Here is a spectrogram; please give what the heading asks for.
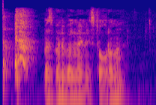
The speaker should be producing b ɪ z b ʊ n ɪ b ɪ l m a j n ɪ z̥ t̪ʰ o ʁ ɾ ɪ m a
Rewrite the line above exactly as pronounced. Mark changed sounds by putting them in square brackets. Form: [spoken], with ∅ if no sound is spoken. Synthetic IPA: b ɪ z b ʊ n ɪ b ɪ l m a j [m] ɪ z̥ t̪ʰ o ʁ ɾ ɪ m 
